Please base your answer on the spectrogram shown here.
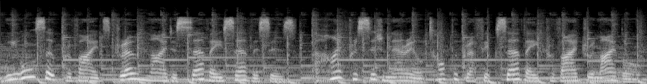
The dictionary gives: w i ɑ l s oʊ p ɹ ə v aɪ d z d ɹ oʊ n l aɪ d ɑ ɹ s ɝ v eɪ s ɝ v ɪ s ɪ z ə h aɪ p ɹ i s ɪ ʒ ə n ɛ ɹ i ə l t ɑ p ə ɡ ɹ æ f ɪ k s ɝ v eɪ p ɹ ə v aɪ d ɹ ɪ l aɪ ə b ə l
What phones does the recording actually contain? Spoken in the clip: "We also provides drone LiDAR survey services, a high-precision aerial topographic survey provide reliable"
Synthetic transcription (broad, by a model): w i ɑ l s oʊ p ɹ ə v aɪ d z d ɹ oʊ n l aɪ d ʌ s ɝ v eɪ s ɝ v ɪ s ɪ z ə h aɪ p ɹ i s ɪ ʒ ə n ɛ ɹ i ə l t ɑ p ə ɡ ɹ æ f ɪ k s ɝ v eɪ p ɹ ə v aɪ d ɹ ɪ l aɪ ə b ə l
